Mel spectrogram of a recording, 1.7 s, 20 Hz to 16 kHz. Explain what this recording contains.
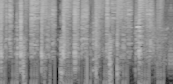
IDM Click 2.2
Glitch Clicks..... No?
999-bpm, cinema, glitch, idm, melody, soundscape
